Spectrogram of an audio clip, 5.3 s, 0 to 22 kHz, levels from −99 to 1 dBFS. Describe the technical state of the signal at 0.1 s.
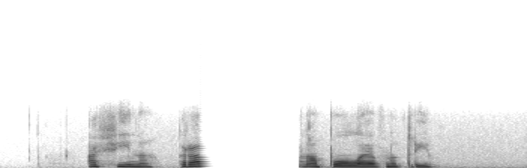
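At 0.1 s the speech is intact, with no dropout, glitch or other fault, only the ordinary band-limited character of the WebRTC call path it passed through.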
